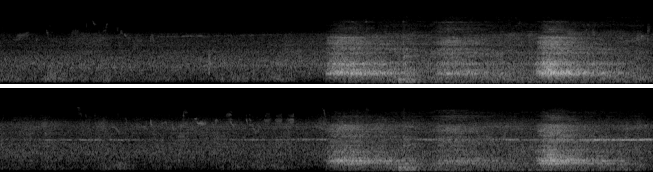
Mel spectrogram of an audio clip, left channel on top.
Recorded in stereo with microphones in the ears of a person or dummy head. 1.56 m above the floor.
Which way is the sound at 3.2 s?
30° left (ahead or behind).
